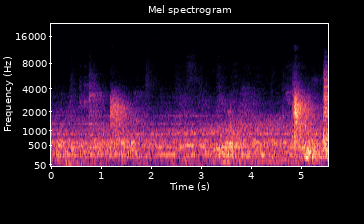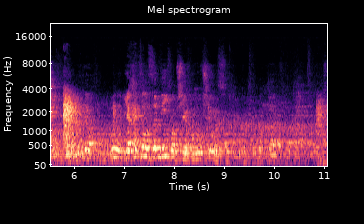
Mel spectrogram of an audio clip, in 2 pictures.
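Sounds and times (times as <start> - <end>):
men's voices: 3.0 - 11.0
billiard balls clacking: 4.7 - 6.2.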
